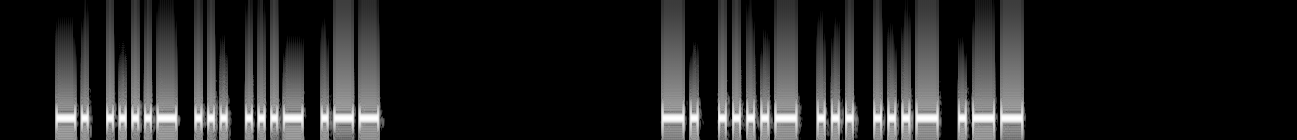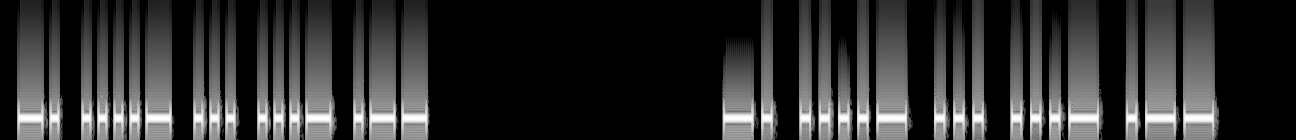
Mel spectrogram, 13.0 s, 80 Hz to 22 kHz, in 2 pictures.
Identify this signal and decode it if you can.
Morse code, heard as a keyed tone, about 30 wpm, 700 Hz. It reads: N4SVW N4SVW N4SVW N4SVW
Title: Speed Racing - USA 1x3 Call Signs 25wpm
